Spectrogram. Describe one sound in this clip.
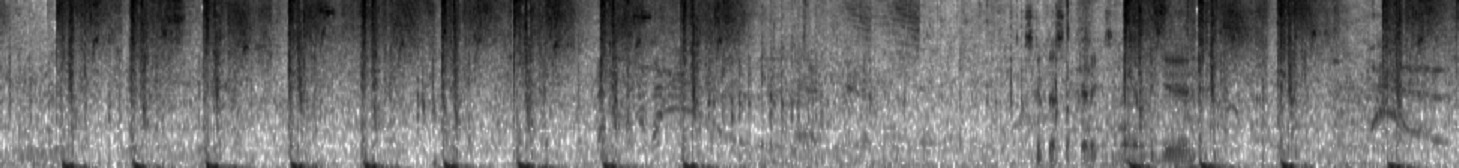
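An energy blaster fires in sharp, regular zaps.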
